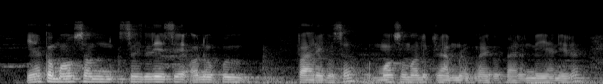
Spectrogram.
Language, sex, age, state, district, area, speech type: Nepali, male, 45-60, West Bengal, Darjeeling, rural, spontaneous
